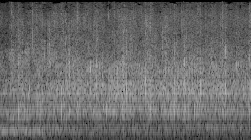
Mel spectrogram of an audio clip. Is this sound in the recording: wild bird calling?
no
